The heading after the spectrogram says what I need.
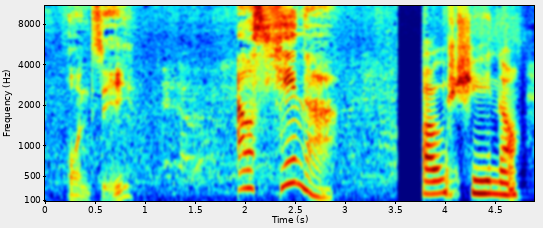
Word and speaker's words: China: आओ शीना। शीना चाइना को शीना बोलते हैं वो लोग वहां पे ना, उसकी प्रोनाउंसिएशन थोड़ी सी डिफरेंट है जो हम उसको बोलते हैं।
